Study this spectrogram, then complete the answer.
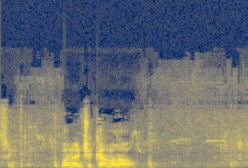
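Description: A man speaks up close.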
